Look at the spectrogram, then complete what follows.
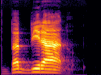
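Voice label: "babbiraado", Fula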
